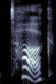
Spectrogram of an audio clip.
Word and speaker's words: tak: "Tak," she said proudly. "Tak," pronounced like tack, means thank you.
